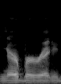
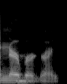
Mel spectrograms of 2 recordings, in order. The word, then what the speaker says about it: Nürburgring: I think it's Nürburgring, but I call it the Nürburgring.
